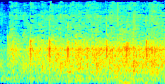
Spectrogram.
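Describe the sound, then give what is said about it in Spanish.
Applause for the president of the Republic at a radio event, celebrating a call to cut beer prices: dense, steady clapping from a group, holding at an even moderate level for the whole stretch with small scattered peaks. “Un aplauso para el presidente acá en la radio por el tema de la reducción de la cerveza. Están festejando los muchachos.”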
